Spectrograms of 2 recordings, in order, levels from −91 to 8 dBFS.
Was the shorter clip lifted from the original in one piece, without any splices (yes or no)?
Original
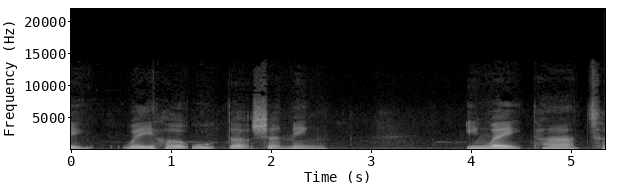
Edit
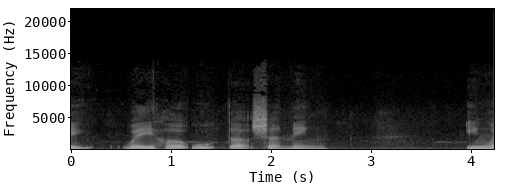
yes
